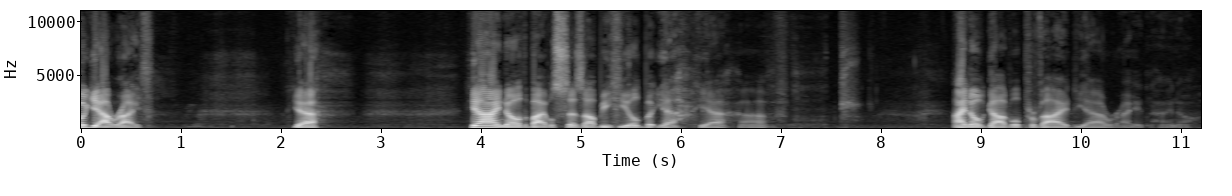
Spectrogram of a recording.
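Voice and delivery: low, dry mock agreement; mock the promise sarcastically; sarcastic. Believer doubting God's promise, low sarcasm. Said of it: "it's a level of sarcasm".

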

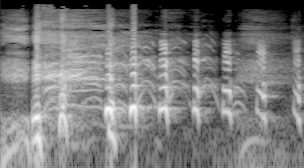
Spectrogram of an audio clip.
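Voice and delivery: squealing laugh at the memory; high helpless laugh. Real, not acted. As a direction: break into a high cackle.

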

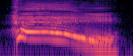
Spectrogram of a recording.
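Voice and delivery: high, loud goofy yell; goofy shout. Retold or imitated. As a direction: bark it like a cocky jock. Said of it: "Matt turns around and goes".

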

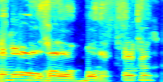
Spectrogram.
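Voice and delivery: mock tough-guy line pitched high; hammed-up movie tough guy, high and brash; imitating a film hard man, high pitched; Jerry Maguire quote. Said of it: "Jerry Maguire".

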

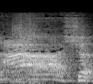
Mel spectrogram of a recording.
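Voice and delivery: high, loud startled scream, played for laughs; mock panicked yell. Imitating astronauts who see an insect, mock panicked yell. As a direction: yelp in comic alarm. Acting out the crew's panicked reaction.

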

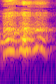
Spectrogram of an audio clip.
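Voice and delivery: short, high mock gasp; imitated gasp. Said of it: "and they'll go".

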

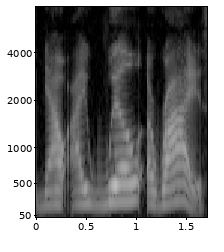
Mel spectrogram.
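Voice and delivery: "will" punched loud and drawn out; WILL stressed strongly in "I will arise". Shown as a demonstration. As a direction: lean hard and slow on the word "will". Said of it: "if you heard me do that".

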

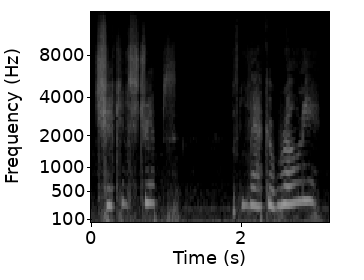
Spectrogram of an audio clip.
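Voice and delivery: put-on very high, slow, soft child voice; kid's voice. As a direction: stretch it out like a little kid. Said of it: "this kid's voice goes".

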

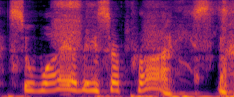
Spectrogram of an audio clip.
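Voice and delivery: high-pitched incredulous laughing question; amused, voice pitched right up. Real, not acted. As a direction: ask it through helpless laughter. Laughing at viewers' surprise.

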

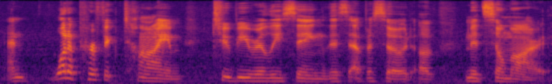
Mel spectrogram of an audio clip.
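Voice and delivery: usual speaking voice

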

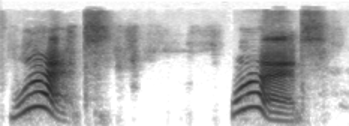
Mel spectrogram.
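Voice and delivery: high-pitched, touchy question; acted indignant, pitch jumping up; defensive challenge. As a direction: challenge the people staring at you. Dean snaps at the staring companions.

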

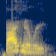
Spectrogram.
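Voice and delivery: ordinary delivery

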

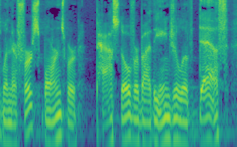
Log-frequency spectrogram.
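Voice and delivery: ordinary talk

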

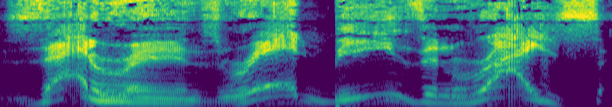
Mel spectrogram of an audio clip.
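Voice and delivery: slow, drawn-out ad jingle voice; Zatarans commercial voice. Retold or imitated. Imitating a rice commercial to the crowd, drawn-out announcer voice. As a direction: stretch each word like a TV pitchman. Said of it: "in the commercial is always like".

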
